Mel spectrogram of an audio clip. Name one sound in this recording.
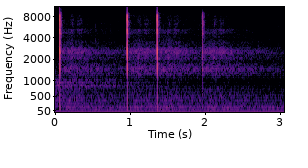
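Short soft clicks tick a few times.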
